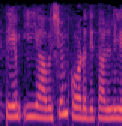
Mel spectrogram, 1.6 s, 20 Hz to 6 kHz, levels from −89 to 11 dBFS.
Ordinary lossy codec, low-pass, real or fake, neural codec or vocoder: none; 5.4 kHz; real; none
